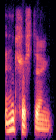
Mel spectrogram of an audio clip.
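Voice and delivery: soft, thoughtful aside; musing. Acted. Prisoner adding things together in his mind, quietly musing. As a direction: murmur it as the pieces click together. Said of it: "like he's adding things together in his mind".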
